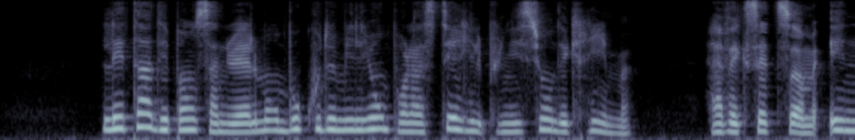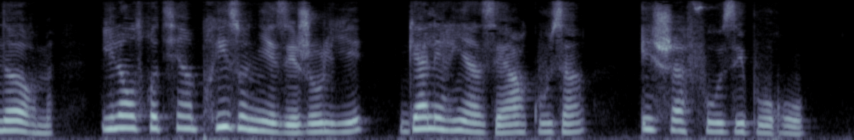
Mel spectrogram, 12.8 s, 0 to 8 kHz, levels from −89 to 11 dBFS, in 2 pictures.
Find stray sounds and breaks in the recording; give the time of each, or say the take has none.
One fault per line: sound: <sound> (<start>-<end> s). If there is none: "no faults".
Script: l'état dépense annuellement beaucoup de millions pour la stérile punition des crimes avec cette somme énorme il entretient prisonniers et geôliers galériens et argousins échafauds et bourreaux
no faults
